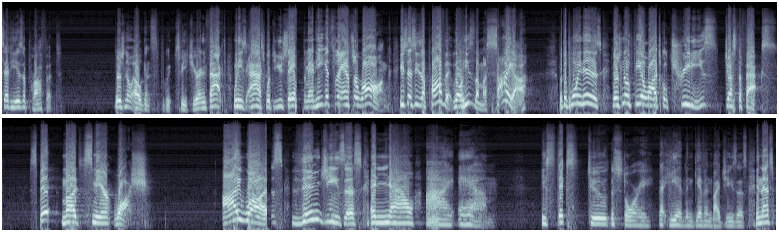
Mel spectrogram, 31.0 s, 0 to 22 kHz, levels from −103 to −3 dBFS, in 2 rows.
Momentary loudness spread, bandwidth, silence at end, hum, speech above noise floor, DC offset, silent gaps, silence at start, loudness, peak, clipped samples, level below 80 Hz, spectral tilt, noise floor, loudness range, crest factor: 15 LU; 18 kHz; 0.1 s; none; 48 dB; under 0.1%; none; 0 s; -20 LUFS; -10 dBFS; under 0.1%; -54 dBFS; -4 dB/octave; -68 dBFS; 7 LU; 12 dB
